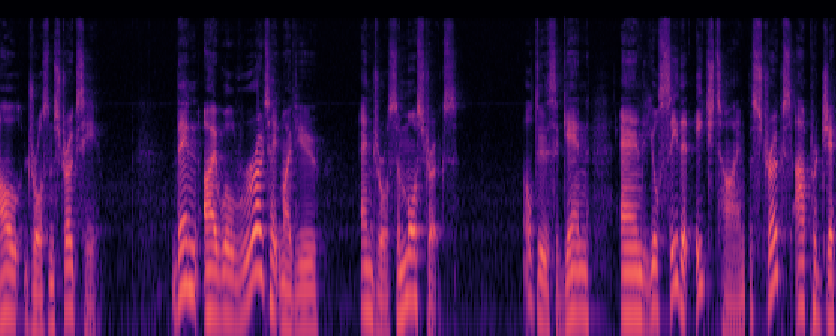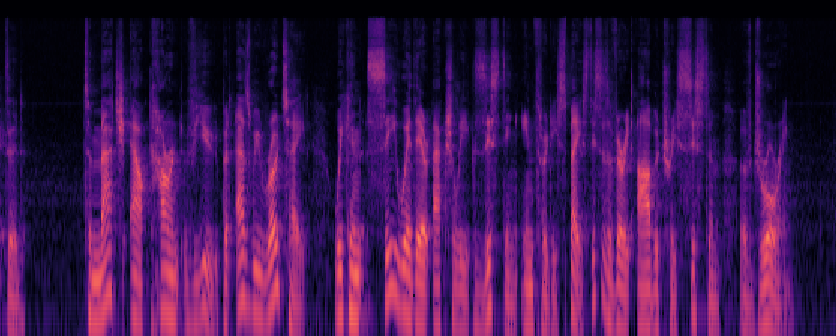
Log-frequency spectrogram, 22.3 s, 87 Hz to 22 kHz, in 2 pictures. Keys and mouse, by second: 0.2 click, 1.1 click, 3.5-5.0 shift+middle drag, 5.0 click, 5.9 click, 6.7 click, 8.1-11.0 shift+middle drag, 11.0 click, 11.9 click, 12.6 click, 13.4 click, 14.7-18.1 shift+middle drag, 19.4 click, 20.3 click, 21.9-22.3 shift+middle drag.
